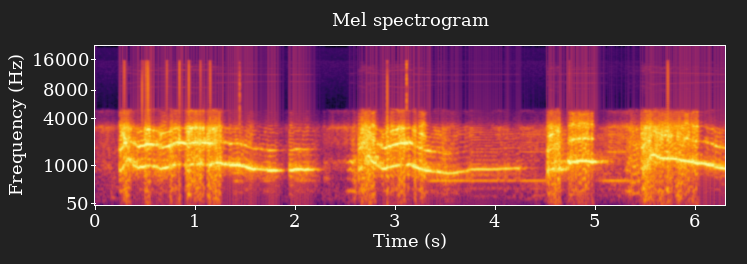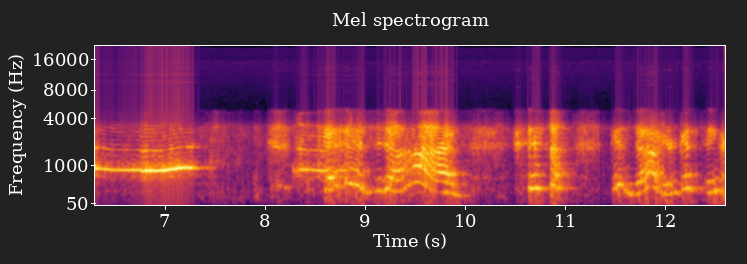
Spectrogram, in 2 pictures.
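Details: A dog sings along with a harmonica, giving drawn-out falling howls over sustained harmonica tones for the first seven seconds, followed by broken, choppier sounds with pauses.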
